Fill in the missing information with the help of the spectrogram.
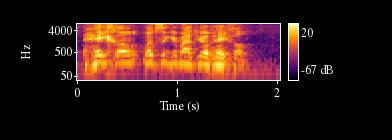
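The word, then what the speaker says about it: היכל: But Heichel, you spell it with a Tzera. Tzera is called the Tenua Gdoila. And a Tenua Gdoila has in it a hidden Yud. Especially in the Ashkenazi Avar, you say Heichel, like another, which upgrades the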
